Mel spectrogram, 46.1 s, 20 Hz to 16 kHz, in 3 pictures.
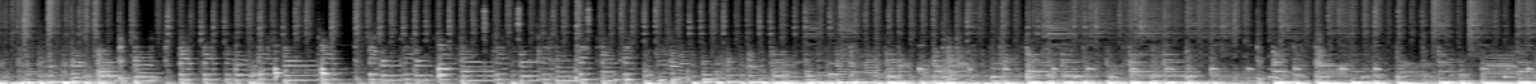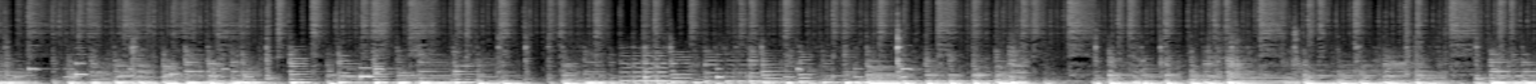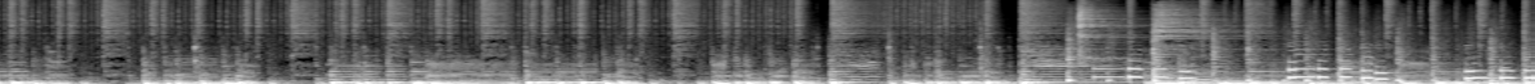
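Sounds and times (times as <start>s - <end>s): drum kit cymbals and drums: 0.0s - 46.0s
upright bass line: 0.0s - 46.0s.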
